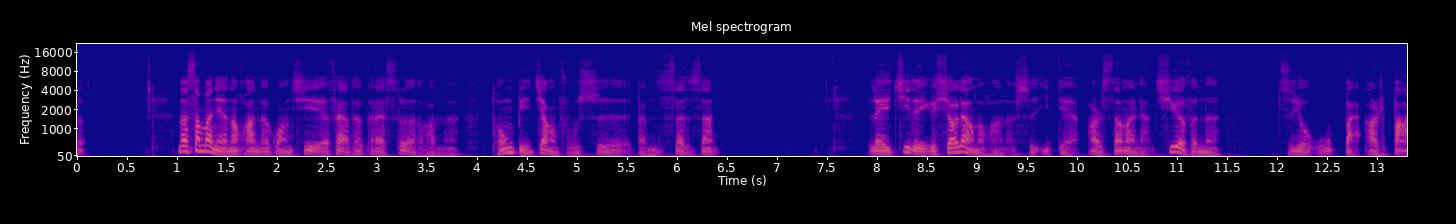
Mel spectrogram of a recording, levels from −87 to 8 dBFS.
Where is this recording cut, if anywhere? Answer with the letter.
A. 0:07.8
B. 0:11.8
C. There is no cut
B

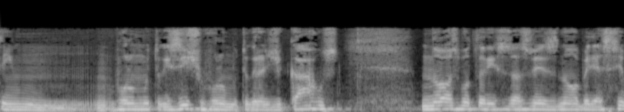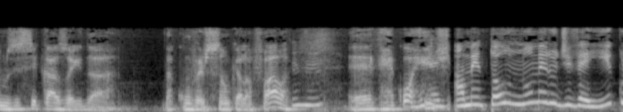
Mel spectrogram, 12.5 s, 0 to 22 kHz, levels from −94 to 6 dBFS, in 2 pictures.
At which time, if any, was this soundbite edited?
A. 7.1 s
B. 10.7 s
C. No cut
B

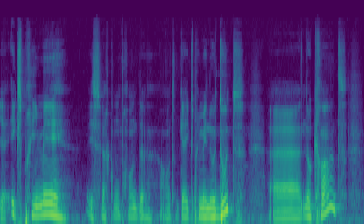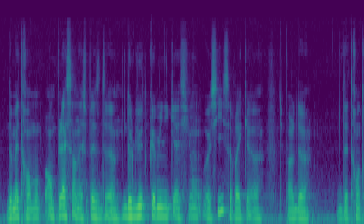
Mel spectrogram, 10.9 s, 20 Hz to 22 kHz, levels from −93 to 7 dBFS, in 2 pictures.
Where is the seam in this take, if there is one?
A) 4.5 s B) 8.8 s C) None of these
C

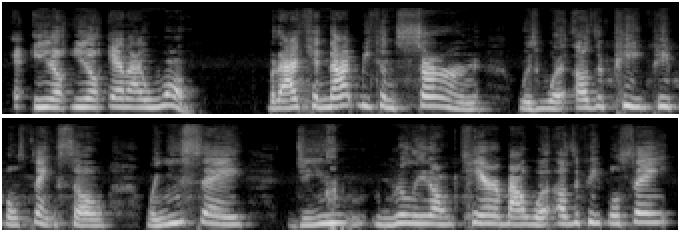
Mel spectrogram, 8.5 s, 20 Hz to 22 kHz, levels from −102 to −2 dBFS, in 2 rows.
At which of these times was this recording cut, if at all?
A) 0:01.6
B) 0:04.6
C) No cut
C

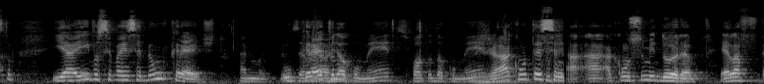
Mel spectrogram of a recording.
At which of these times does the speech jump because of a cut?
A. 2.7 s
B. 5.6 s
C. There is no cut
B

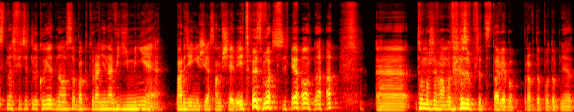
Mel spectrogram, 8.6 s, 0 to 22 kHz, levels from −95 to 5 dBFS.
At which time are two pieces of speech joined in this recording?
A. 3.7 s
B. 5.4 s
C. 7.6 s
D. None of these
B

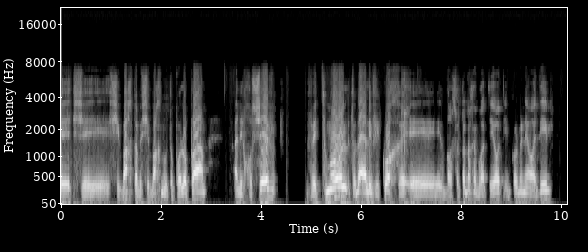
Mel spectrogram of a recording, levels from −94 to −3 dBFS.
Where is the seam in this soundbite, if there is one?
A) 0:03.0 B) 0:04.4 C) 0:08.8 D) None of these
C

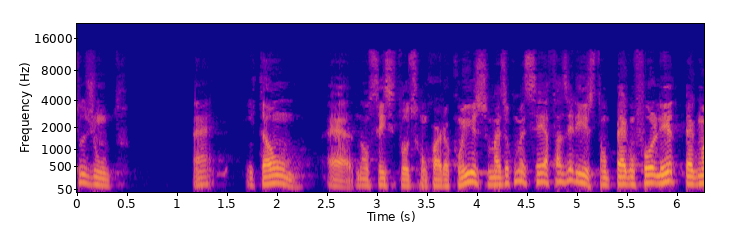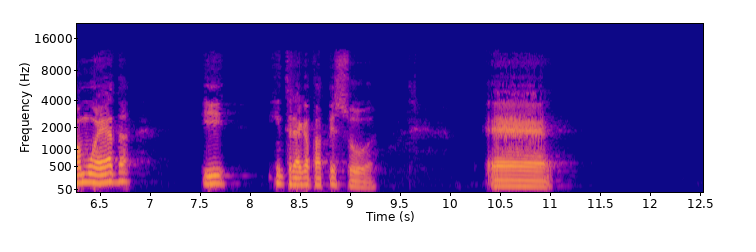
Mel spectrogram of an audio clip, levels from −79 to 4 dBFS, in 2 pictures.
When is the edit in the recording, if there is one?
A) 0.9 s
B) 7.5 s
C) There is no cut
C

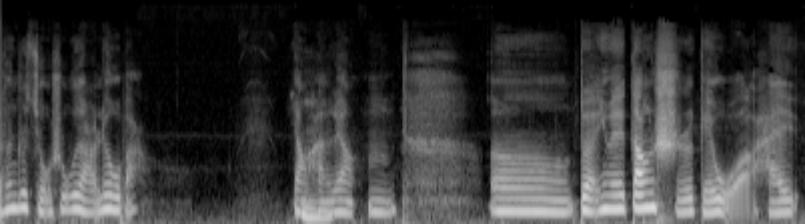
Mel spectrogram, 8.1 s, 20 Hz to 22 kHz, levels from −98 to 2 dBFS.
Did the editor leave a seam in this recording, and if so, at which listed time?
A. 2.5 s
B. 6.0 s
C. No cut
C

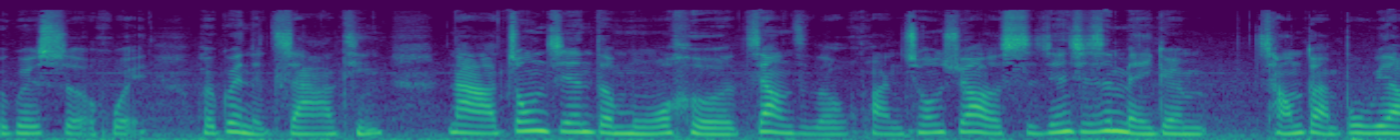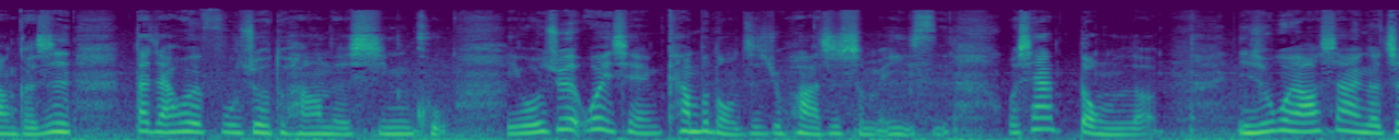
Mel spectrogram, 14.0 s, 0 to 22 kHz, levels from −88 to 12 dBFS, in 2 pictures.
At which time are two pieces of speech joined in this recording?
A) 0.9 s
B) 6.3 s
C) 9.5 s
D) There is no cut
C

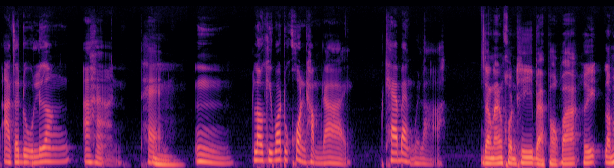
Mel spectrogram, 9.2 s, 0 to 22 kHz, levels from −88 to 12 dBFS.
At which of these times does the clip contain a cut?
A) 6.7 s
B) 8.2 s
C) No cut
B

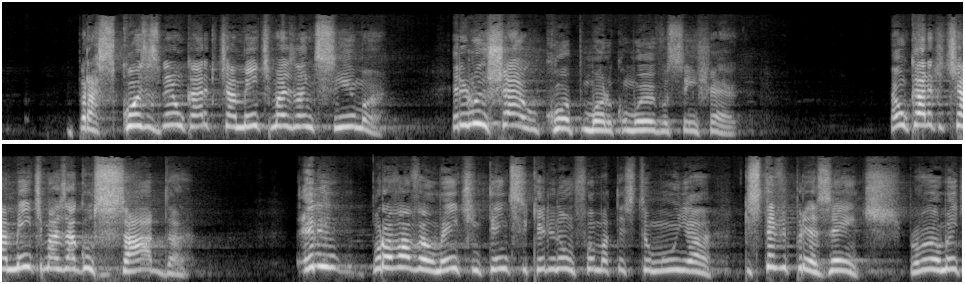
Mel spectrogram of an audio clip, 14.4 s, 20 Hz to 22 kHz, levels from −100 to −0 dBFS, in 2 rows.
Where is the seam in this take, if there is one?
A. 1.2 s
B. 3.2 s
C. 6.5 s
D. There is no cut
A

